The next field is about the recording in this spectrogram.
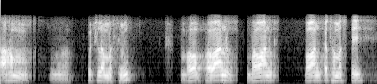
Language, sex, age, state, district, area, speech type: Sanskrit, male, 18-30, Bihar, Gaya, urban, conversation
